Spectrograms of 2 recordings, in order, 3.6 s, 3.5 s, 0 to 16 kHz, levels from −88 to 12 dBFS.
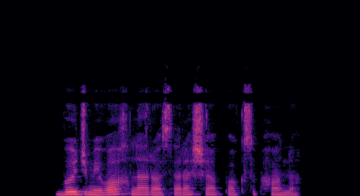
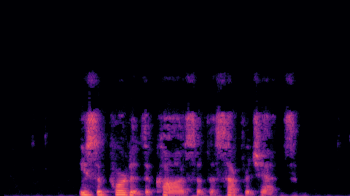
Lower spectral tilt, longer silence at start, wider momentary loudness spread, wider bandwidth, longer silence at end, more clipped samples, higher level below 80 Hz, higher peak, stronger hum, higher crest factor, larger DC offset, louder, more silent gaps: about the same, -4 dB/octave vs -5 dB/octave; second, 0.55 s vs 0.8 s; second, 12 LU vs 15 LU; about the same, 9.6 kHz vs 10.5 kHz; about the same, 0.6 s vs 0.55 s; neither; second, -80 dBFS vs -50 dBFS; second, -16 dBFS vs -6 dBFS; neither; about the same, 18 dB vs 20 dB; neither; second, -33 LUFS vs -23 LUFS; neither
